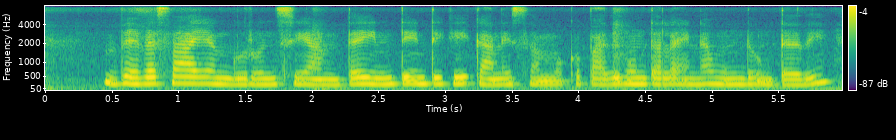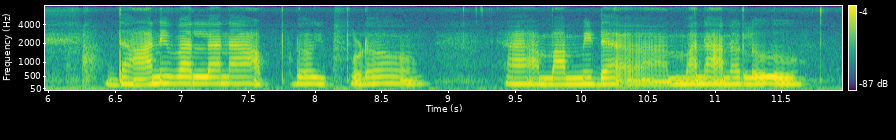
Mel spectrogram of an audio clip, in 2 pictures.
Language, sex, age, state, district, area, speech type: Telugu, female, 30-45, Telangana, Warangal, rural, spontaneous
